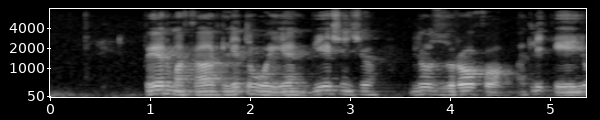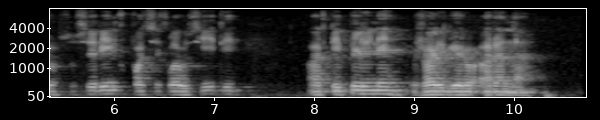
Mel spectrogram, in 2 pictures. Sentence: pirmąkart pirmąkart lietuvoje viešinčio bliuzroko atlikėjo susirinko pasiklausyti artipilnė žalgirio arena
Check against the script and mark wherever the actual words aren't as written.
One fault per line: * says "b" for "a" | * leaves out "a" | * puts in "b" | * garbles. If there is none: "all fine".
* leaves out "pirmąkart"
